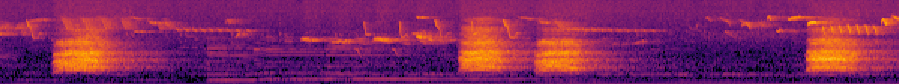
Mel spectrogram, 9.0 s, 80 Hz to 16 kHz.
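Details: Roe deer give harsh, hoarse barks, single or paired, spaced a few seconds apart, part of about 15 minutes of calling between roe deer.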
